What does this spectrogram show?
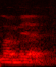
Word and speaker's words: Lamed: So you pronounce it Lamed.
